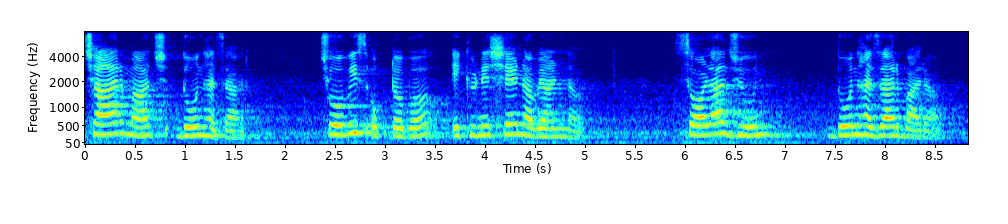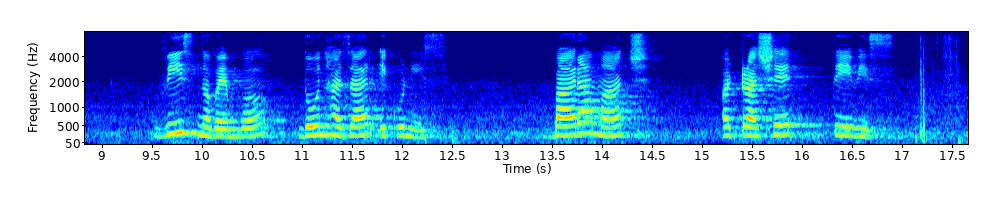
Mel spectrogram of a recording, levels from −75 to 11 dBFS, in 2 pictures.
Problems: constant background noise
